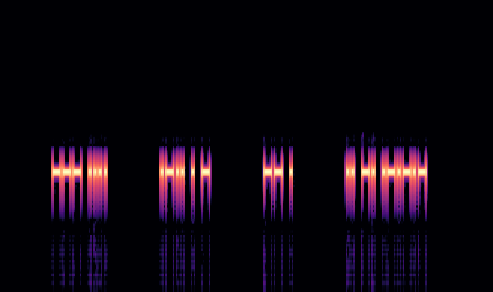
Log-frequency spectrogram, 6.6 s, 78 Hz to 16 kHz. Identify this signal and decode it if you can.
Morse code, heard as a keyed tone, about 34 wpm, 700 Hz. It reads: OH LET ME IN.
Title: 3x Word-Spacing - Sentences from Top 500 Words - 35wpm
